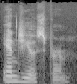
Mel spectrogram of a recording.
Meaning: Any plant of the clade Angiosperms, characterized by having ovules enclosed in an ovary; a flowering plant
- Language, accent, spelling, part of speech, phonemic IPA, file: English, US, angiosperm, noun, /ˈæn.d͡ʒi.əˌspɝm/, En-us-angiosperm.ogg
